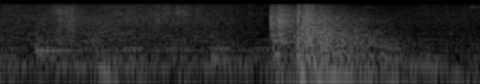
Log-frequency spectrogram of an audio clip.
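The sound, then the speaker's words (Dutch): A house front door swings shut with a single solid, heavy thud, preceded by a faint creak of movement and followed by a short, dull ring. “Dit is de voordeur van Cor Sukking.”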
